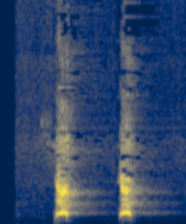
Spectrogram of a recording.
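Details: Dog caught in the coils of a giant snake and later surviving; two sharp, strained barks about three quarters of a second apart, with a quiet background.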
